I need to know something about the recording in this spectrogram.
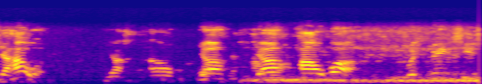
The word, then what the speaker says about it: Yahweh: now, when you said it in the Paleo Hebrew, like how is it supposed to be pronunciated? It's Yahweh.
